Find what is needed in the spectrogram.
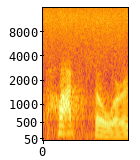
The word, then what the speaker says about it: Hazar: Hazar Enan, that's pronounced Hotzor in Israel.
